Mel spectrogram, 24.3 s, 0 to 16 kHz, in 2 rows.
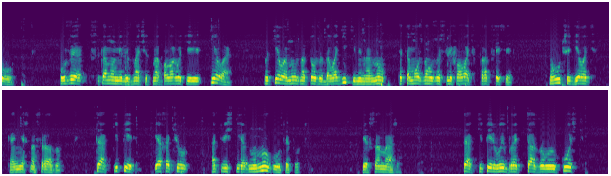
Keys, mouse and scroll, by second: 0.4-1.5 middle drag, 4.0-5.1 drag, 5.6-6.4 middle drag, 6.8-7.3 middle drag, 7.5 KP_7, 9.0 r, 10.9 click, 11.1-12.5 middle drag, 14.0 middle click, 15.1 shift+middle click, 15.7 middle click, 16.9 click, 17.6 middle click, 19.3-20.5 drag, 23.9-24.2 drag.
